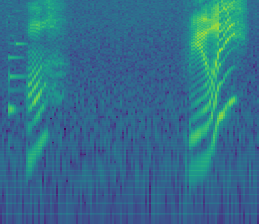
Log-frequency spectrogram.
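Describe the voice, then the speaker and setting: A woman voicing a small, childlike, excitable fairy companion in a video game, squeaky and blunt. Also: extremely slow, a little hiss or hum, exaggerated voice. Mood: puzzled, indignant. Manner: exclamatory, speaks of herself in third person. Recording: music behind the voice.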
